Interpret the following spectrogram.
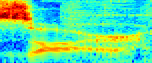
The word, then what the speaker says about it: Tsar: Ah, yes, they call themselves the Tsar. Oh, it's supposed to be pronounced Czar. Okay, my bad. Been saying Tazar for a long time.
